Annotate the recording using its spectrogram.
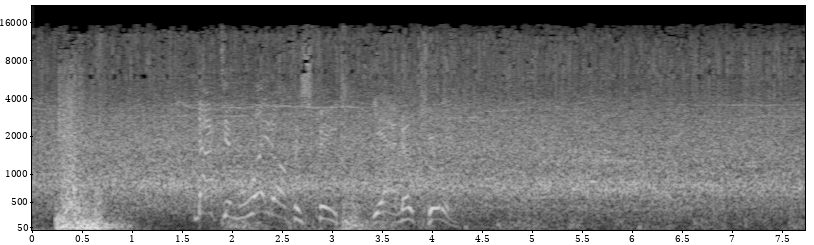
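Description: A large crowd roars and cheers steadily in an echoing arena.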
